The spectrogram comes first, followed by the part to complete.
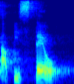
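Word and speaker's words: apisteō: sepa por cultura general la primera que es incredulidad se pronuncia apistía la segunda que es no creer es a pisteo y la tercera que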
